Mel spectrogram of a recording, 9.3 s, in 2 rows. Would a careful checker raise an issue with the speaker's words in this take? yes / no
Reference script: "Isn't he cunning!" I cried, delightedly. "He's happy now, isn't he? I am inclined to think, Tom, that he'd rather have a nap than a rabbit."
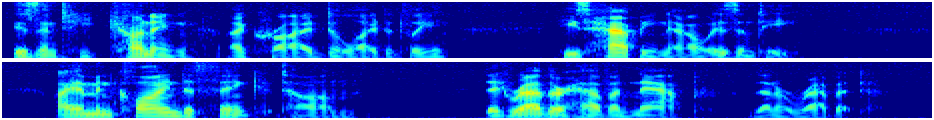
yes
